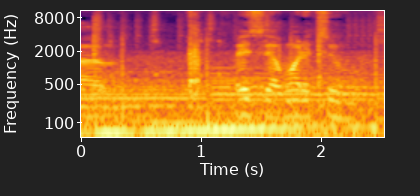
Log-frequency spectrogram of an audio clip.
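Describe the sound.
Steady low rumble of a car interior on a drive in, a constant drone of engine and road noise running beneath a man's talking.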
